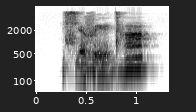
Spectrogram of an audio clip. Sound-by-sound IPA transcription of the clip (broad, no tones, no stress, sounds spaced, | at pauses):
sʲ a̰ v ḛ dʱ ɐ̃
